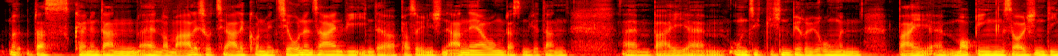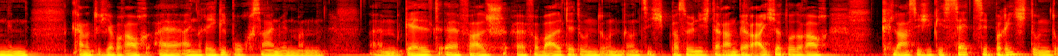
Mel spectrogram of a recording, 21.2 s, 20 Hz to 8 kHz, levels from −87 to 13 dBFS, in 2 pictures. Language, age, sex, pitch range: German, 40-59, male, 90-105 Hz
